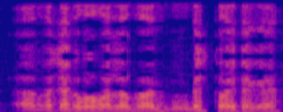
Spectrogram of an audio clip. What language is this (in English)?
Assamese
